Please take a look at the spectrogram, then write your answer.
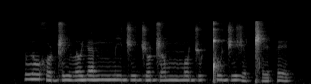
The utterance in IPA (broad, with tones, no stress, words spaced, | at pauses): lo˦xo˨ ɖ͡ʐi˦˨lɤ˦jɛ˦mːi˦ d͡ʒi˦d͡ʒo˦ɖ͡ʐɤ˦ mːo˦d͡ʒu˦ǃu˦d͡ʒi˦ ʒe˨ǁe˨θe˦˨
